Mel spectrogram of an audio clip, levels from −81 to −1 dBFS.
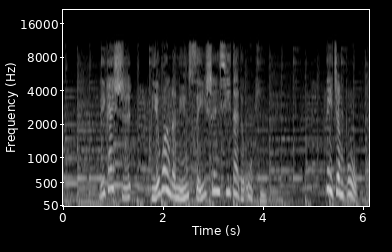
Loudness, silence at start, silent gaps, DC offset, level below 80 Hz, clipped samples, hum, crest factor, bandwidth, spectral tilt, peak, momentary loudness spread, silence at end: -29 LUFS; 0 s; none; under 0.1%; -54 dBFS; under 0.1%; none; 18 dB; 11.5 kHz; -4 dB/octave; -12 dBFS; 18 LU; 0 s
